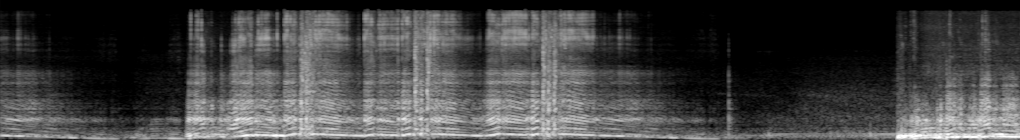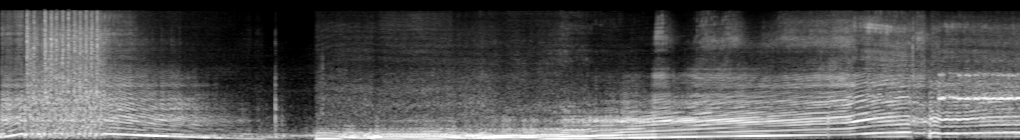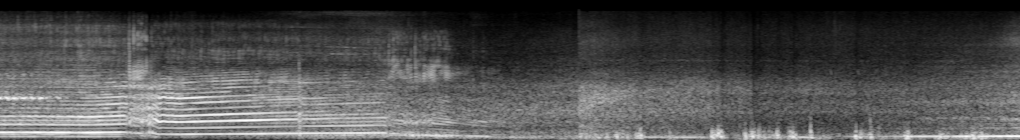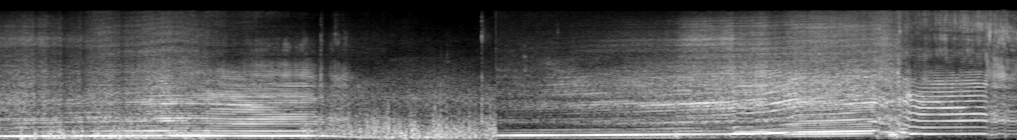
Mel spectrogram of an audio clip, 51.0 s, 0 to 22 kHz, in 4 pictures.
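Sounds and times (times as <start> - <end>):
car engine revving: 0.0 - 9.0, 11.2 - 31.9, 36.7 - 50.9.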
